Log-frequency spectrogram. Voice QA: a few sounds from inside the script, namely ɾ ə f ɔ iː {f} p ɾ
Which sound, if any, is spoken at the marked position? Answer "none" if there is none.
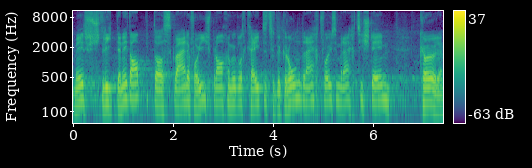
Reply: ʃ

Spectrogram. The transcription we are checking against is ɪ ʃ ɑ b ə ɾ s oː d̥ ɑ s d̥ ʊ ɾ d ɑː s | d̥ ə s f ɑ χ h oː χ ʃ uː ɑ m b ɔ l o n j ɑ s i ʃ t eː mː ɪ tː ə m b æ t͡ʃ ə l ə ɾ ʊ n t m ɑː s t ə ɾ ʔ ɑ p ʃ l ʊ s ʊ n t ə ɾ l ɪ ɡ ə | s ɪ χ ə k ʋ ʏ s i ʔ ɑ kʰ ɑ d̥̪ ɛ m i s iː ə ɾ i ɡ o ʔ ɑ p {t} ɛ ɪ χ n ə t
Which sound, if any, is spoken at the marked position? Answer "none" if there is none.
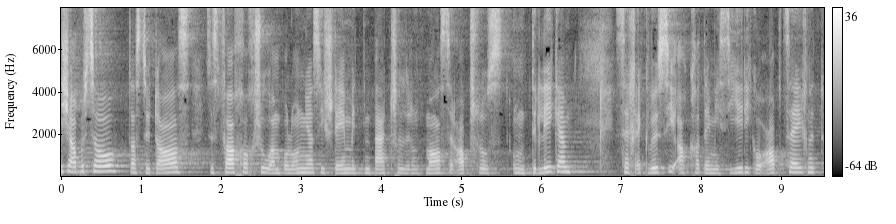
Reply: t͡s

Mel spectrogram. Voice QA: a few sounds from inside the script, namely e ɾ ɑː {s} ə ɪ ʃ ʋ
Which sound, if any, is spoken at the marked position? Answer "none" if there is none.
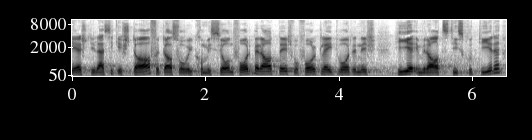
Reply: t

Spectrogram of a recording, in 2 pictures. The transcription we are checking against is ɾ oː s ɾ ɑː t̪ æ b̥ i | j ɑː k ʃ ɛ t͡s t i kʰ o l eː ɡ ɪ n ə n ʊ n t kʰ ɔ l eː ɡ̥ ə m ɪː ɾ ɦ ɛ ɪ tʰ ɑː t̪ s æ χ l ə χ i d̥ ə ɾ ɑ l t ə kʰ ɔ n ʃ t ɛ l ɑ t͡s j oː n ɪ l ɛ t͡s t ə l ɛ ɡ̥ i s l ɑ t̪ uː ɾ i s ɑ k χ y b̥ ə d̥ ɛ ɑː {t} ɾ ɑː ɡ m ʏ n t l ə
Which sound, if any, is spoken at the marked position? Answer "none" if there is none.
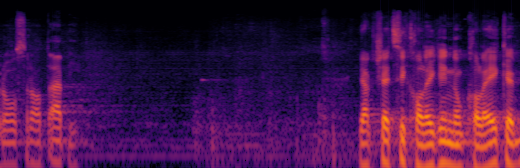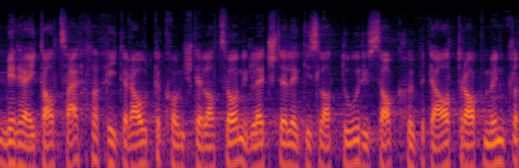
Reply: t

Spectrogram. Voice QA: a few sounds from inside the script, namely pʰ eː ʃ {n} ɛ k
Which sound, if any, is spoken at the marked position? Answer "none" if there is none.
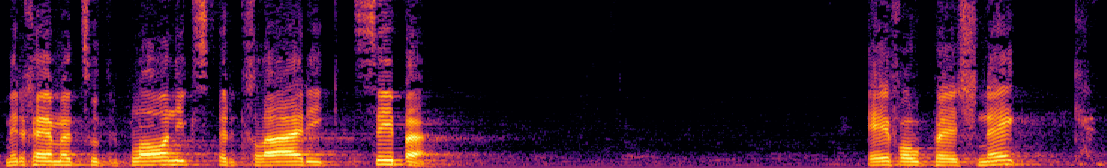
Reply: n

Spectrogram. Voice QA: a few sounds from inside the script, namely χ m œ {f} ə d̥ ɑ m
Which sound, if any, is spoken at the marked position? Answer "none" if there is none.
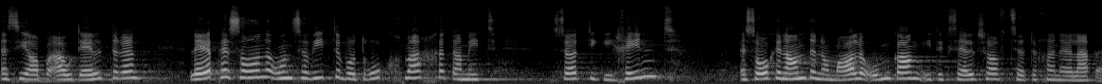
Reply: χ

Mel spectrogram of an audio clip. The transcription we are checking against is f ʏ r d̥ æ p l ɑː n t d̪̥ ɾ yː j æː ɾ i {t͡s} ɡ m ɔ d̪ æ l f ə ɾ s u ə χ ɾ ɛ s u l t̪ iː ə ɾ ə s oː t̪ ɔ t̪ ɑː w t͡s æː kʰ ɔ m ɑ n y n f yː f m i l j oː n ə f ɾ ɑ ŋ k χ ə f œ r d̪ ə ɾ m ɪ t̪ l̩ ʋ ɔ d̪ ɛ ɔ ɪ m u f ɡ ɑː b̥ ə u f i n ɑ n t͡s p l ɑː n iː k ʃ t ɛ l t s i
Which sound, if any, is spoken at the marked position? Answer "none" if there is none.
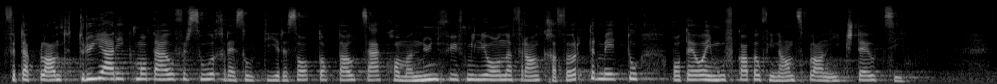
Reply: none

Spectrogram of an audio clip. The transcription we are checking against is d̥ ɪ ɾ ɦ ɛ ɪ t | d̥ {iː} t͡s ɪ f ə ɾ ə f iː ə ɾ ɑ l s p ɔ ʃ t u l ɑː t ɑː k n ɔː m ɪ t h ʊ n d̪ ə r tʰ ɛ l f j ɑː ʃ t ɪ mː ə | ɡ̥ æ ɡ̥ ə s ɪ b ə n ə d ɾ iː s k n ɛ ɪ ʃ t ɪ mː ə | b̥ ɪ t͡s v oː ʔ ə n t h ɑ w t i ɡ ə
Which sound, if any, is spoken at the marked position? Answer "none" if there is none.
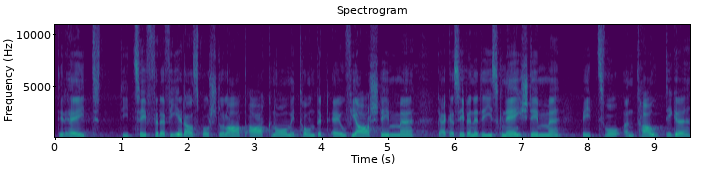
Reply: i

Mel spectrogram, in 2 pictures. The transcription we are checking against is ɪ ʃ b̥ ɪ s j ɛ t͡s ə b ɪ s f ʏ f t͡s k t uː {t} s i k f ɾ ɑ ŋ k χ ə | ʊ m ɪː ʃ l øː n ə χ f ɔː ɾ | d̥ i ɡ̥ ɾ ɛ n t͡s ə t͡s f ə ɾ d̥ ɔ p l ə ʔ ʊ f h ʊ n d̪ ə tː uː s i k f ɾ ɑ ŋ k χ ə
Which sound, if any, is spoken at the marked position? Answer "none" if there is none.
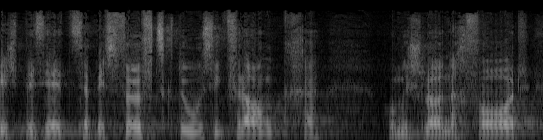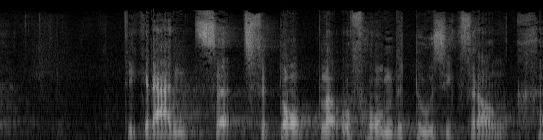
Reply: none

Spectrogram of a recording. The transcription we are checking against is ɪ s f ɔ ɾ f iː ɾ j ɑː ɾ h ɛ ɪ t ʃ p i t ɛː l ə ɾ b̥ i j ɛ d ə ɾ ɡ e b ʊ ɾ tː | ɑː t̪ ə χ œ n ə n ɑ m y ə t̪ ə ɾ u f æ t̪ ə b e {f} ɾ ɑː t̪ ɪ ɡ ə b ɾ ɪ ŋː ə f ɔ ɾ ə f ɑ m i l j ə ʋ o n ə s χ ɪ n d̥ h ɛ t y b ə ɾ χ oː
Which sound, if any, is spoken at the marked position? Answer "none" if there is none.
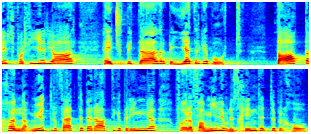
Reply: none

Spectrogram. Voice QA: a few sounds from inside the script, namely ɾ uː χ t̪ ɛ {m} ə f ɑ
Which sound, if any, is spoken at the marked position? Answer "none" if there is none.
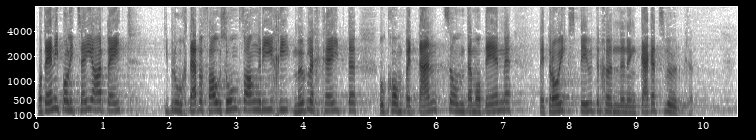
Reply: b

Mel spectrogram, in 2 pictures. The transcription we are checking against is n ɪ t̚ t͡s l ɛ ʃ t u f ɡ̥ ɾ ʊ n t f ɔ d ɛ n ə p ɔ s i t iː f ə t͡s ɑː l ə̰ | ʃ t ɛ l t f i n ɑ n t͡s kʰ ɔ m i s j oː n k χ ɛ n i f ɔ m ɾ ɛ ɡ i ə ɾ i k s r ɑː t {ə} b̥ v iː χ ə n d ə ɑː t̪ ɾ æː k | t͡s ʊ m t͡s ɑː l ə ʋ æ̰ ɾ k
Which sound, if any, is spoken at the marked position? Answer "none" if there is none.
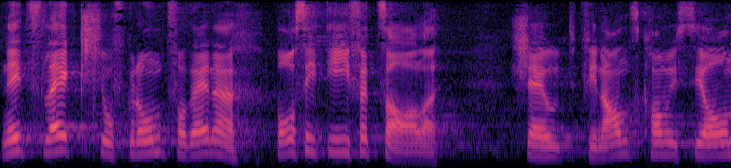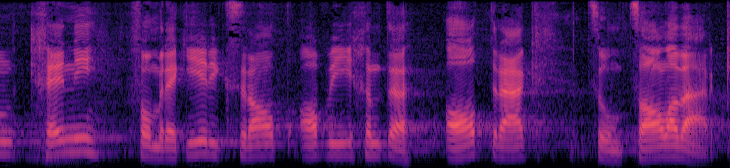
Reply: ɑ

